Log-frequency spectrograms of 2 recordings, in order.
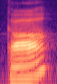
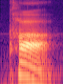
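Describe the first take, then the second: First: Ka, G-like onset, loud and rising; G-like sound demo. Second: Ka, loud K onset, falling tune; K sound demo. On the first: Teacher showing a little bit different sound, "ka" as rising G. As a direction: say "ka" close to "ga", lifting at the end. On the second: Teacher showing a little bit different sound, "ka" as falling K. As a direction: say "ka" with a strong K, dropping in pitch. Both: Shown as a demonstration. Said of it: "G sound and k sound".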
